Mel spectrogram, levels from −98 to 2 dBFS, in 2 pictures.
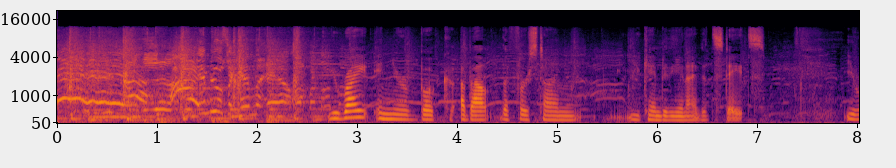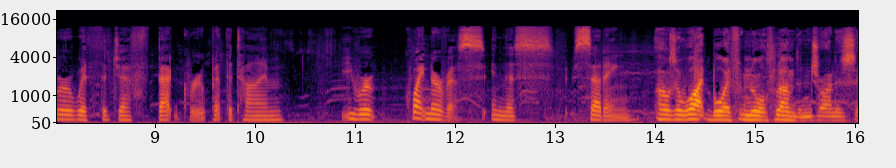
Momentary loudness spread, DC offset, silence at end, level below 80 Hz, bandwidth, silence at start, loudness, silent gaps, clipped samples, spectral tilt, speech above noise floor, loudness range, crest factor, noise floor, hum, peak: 13 LU; under 0.1%; 0 s; -56 dBFS; 12.5 kHz; 0 s; -29 LUFS; none; under 0.1%; -4 dB/octave; 21 dB; 8 LU; 22 dB; -51 dBFS; none; -6 dBFS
